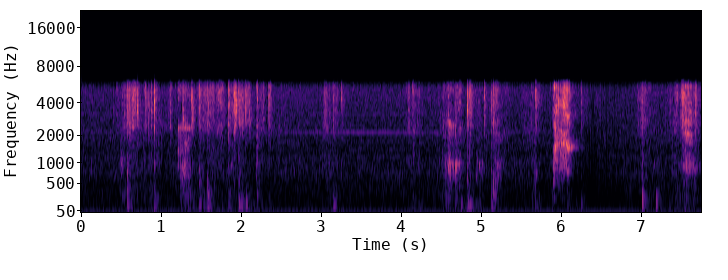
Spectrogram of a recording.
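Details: A Chihuahua scolds a persistently pestering Jack Russell Terrier puppy with sharp snappy barks and grumbling growls in a small room.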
